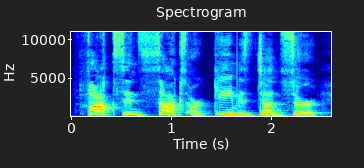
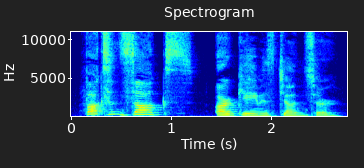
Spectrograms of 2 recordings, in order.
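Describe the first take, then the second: First: The line is yelled loudly. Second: The line is said more quietly. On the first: The speaker calls it wrong. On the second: The speaker calls it right.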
